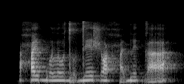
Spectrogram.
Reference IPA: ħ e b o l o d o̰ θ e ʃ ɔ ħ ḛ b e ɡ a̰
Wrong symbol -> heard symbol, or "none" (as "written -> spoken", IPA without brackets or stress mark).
θ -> d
